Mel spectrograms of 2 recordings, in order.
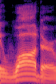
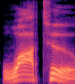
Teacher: Now, you switch to a British show, and you hear water again, but it sounds different. In American English, people might say water with a D sound, while in British English, it's often water with a T sound.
